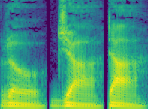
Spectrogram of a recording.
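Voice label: "rojata", concatenated syllables; Affixing experiment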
